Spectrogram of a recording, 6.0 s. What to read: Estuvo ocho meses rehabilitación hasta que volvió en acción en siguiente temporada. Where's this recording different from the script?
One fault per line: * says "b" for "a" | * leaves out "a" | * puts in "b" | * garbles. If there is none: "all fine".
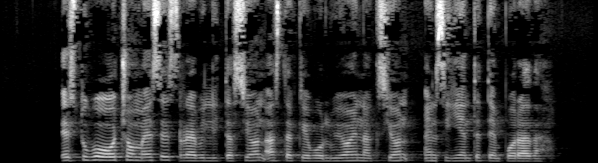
all fine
